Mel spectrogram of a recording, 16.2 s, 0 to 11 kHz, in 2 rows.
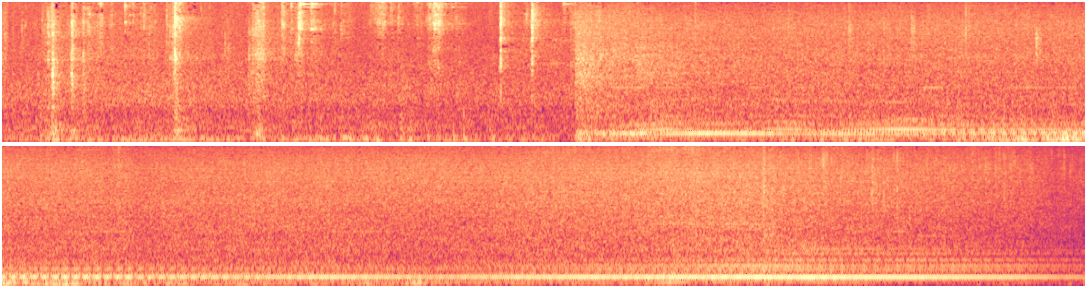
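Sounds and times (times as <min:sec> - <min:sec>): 
university paratransit bus engine rumbling and idling: 0:00.0 - 0:16.2
rattling clinking noise: 0:00.3 - 0:04.4.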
